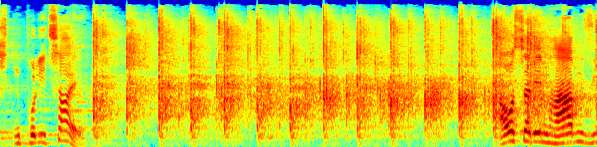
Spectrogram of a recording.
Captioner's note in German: Beifall AfD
